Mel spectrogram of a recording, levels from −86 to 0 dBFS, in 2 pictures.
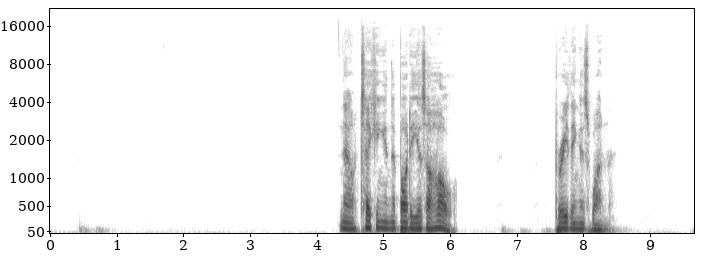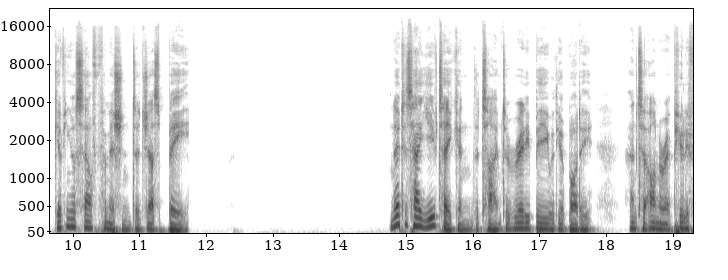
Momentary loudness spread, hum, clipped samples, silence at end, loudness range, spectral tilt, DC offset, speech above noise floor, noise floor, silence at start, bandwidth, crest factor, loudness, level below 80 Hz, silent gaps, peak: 10 LU; none; under 0.1%; 0 s; 6 LU; -5.5 dB/octave; under 0.1%; 52 dB; -79 dBFS; 4.35 s; 17 kHz; 20 dB; -29 LUFS; -40 dBFS; none; -10 dBFS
